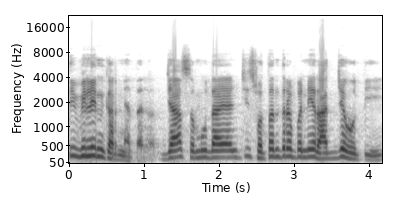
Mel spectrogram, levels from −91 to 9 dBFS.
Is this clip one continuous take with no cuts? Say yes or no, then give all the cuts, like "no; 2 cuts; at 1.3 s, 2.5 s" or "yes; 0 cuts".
no; 1 cut; at 1.2 s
